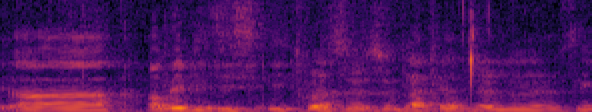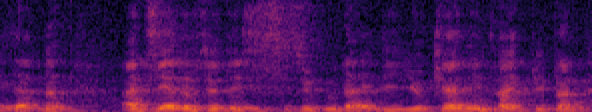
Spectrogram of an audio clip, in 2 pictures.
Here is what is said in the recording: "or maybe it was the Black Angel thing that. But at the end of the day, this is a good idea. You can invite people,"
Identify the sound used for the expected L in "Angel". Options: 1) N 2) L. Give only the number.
1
